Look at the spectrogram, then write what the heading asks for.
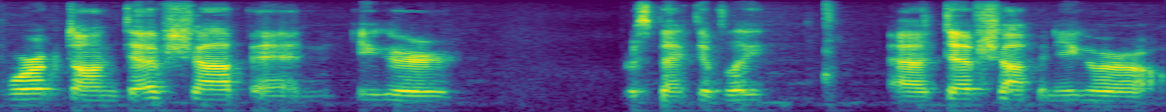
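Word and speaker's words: Aegir: differently i've i've become i've pronounced it asia or aeger but it's eager and uh there were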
